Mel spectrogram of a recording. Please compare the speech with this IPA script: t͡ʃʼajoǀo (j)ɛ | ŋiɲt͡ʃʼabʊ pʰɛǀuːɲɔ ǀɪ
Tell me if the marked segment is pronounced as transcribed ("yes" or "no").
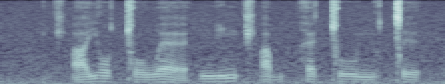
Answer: no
